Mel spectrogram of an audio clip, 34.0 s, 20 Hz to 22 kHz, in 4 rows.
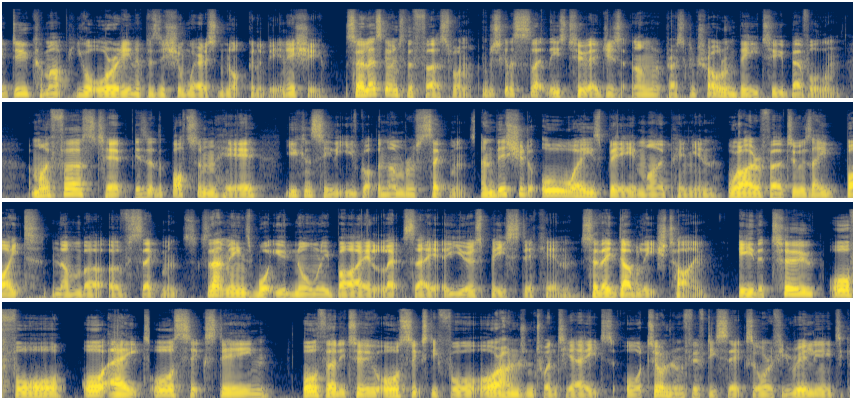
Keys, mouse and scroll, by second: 3.8 Tab, 5.4 shift+click, 6.7 ctrl+b, 13.2-13.6 scroll up 1, 13.6-15.7 scroll down 1, 22.3 scroll down 1, 22.9-25.6 scroll up 1, 25.6-26.1 scroll down 1, 26.1-27.0 scroll up 1, 28.1 scroll down 1.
